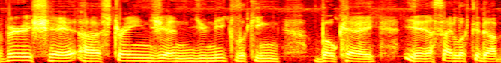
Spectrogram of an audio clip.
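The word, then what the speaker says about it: bokeh: it has a very strange and unique looking bouquet yes I looked it up that is the way it's pronounced and I'll show you that later with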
